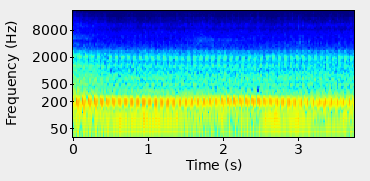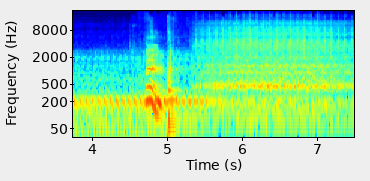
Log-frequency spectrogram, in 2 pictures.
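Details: Cold start of a 1974 Citroën GS at about -10°C (at least 9 below zero), air-cooled flat-four catching at once and settling into a steady, even ticking idle with a firm low beat and no stumble; normal cold idle.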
